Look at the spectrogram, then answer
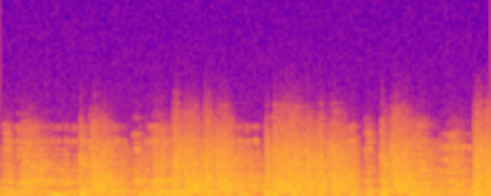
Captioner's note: guns fire continuously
